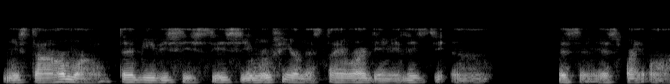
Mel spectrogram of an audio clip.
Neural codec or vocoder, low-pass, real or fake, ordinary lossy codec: codec, 16 kHz, 4.8 kbps, FACodec; 5.4 kHz; fake; none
